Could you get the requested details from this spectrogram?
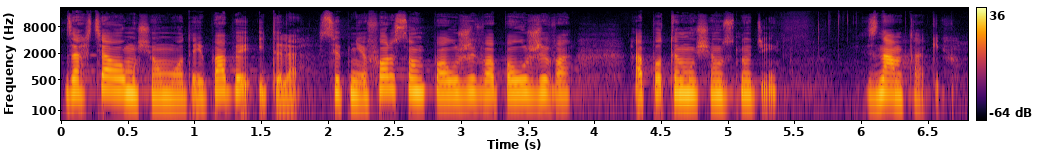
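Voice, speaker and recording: Woman reading as a gruff, irritable uncle. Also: fairly high pitch, level tone, normal speed. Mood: irritated.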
